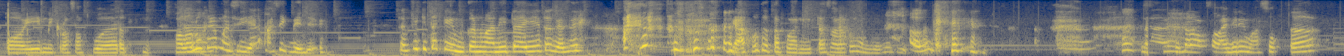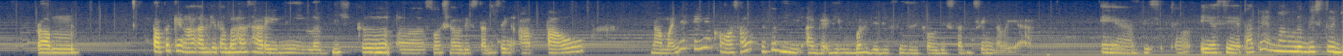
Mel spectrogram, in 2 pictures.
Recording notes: Perdana record podcast via video conference.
